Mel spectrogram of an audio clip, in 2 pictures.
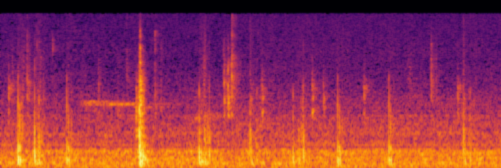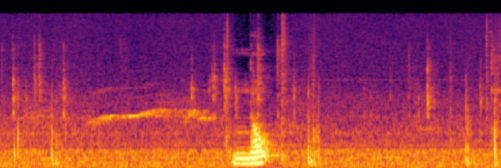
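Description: Footsteps tap quickly on wooden floors in a video game.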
